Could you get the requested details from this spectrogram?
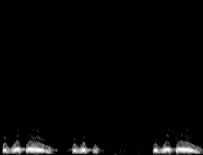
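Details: Low cooing of a spotted dove in Thailand singing lui tan style with a wild-type voice: a full phrase, a shorter clipped one, then another full phrase with a long falling end.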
